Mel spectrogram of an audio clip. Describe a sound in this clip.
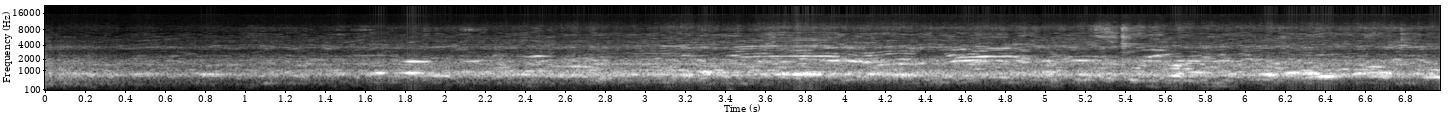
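A crowd shouts in the distance outdoors.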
